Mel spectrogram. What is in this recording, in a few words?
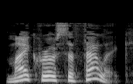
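"microcephalic", British English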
